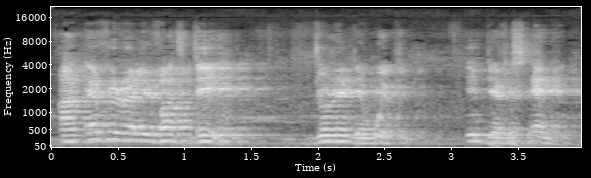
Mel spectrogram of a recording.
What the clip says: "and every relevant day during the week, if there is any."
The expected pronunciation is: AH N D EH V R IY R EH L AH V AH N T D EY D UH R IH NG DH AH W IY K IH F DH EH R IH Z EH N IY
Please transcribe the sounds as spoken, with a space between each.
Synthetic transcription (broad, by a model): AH N EH V R IY R EH L AH V AH N T D EY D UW R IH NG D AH W IY K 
